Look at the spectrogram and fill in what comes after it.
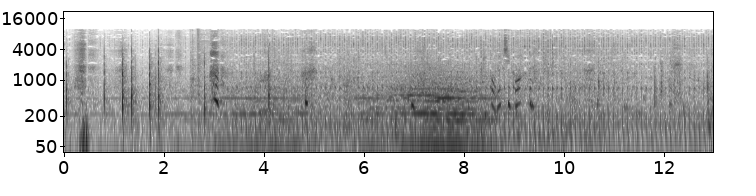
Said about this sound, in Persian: خدای من، انگار یه قایقه.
